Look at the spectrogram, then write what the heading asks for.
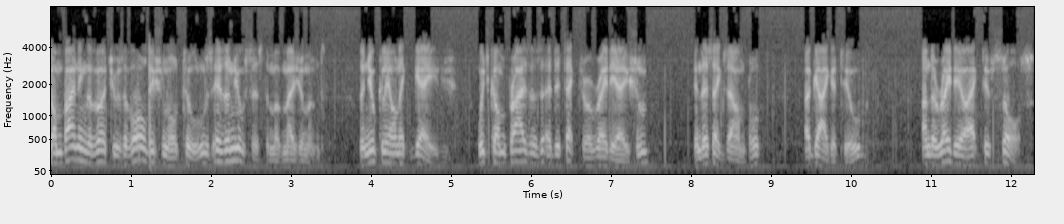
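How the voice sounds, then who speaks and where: This man has a normal speaking voice at medium pitch. He talks at a fairly quick pace with lively intonation. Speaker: narrator. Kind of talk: corporate narration.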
